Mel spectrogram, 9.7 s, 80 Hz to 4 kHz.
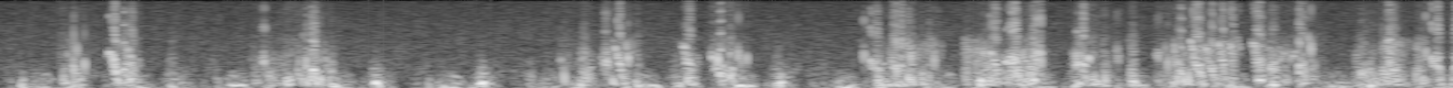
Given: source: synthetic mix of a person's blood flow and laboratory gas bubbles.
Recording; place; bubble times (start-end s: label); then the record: Doppler ultrasound of blood flow; precordium
0.43-0.65 s: bubbles
0.74-0.99 s: bubbles
1.71-2.31 s: bubbles
3.75-4.33 s: bubbles
4.58-4.71 s: bubbles
4.75-5.06 s: bubbles
5.77-6.33 s: bubbles
6.46-7.04 s: bubbles
7.18-7.52 s: bubbles
7.56-7.65 s: bubbles
7.74-8.32 s: bubbles
8.38-8.89 s: bubbles
9.04-9.68 s: bubbles
From the record:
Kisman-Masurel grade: 332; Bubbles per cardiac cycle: rolling drumbeat, 9 or more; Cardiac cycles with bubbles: 50 to 99%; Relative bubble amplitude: moderate (0.250 to 0.450); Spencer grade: 3 (all of the cardiac periods contain showers or single bubble signals, but not dominating or overriding the cardiac motion signals); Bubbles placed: anywhere in the cardiac cycle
